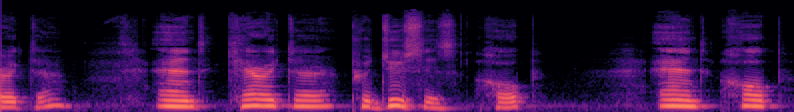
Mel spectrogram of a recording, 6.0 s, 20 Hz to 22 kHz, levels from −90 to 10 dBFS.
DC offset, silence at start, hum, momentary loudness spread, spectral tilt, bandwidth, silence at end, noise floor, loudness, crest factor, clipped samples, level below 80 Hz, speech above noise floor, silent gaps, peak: under 0.1%; 0 s; none; 11 LU; -7 dB/octave; 13 kHz; 0.15 s; -60 dBFS; -24 LUFS; 16 dB; under 0.1%; -68 dBFS; 38 dB; none; -6 dBFS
